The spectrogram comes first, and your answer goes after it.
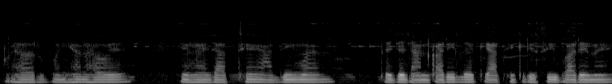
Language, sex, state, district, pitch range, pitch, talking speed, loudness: Hindi, male, Chhattisgarh, Sarguja, 110-115 Hz, 110 Hz, 155 wpm, -36 LUFS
